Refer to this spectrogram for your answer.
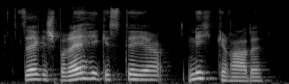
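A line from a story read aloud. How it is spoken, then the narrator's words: Goblin calling out. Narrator (German): rief einer der Kobolde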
